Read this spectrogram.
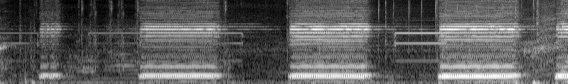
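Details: Project car with a loose connector: horn blasts roughly a second long repeat in a steady on-off cycle, the alarm sounding continuously for minutes and not shutting off.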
